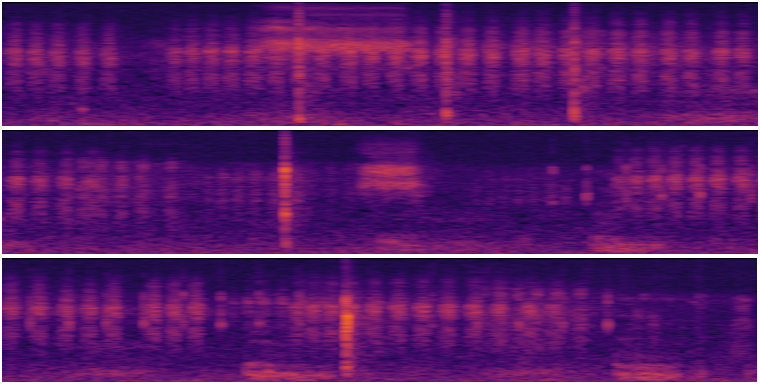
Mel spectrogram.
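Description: A bird's rapid chattering trill, in two long stretches, with two sharp clicks partway through and a few low, short sounds underneath.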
